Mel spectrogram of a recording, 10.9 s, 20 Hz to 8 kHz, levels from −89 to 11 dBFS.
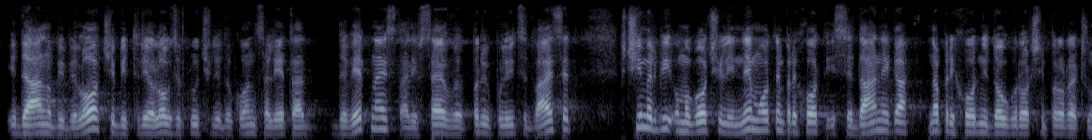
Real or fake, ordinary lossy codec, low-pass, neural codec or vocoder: real; Opus, 24 kbps; 7.2 kHz; none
